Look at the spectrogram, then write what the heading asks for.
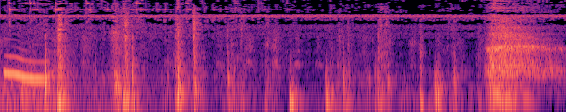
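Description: A puppy gives a short high whine, then a sharp yelping bark near the end, with a series of soft clopping knocks in between. No one speaks.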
